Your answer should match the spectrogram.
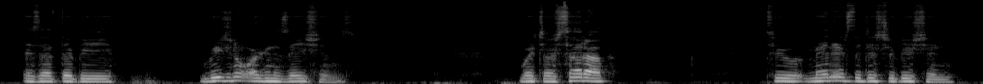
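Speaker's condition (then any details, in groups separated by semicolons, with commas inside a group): Cerebral palsy, spastic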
